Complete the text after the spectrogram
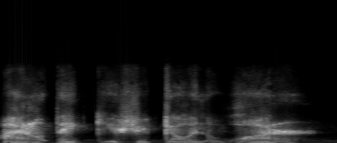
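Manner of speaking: hushed, quiet whisper. In a tabletop game, a player's character speaks to a companion, whispering. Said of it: "I whispered to Zandak".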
